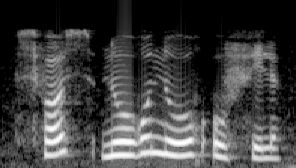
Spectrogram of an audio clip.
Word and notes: 's Fàss nooch ùn nooch uffille: Bas-Rhin; Herrlisheim

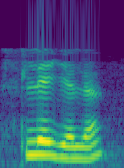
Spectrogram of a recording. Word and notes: 's Löjele: Bas-Rhin; Herrlisheim

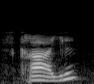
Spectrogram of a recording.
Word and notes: 's Kräjel: Bas-Rhin; Herrlisheim

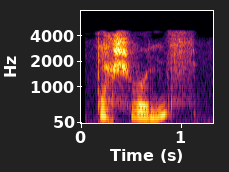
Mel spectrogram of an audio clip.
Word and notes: d'r Schwànz: Bas-Rhin; Reichshoffen

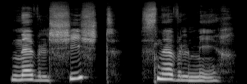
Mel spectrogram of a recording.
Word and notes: d' Nëwwelschìcht, 's Nëwwelmeer: Bas-Rhin; Strasbourg

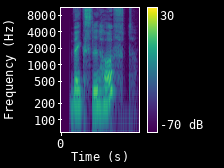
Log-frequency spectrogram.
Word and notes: wechselhàft: Bas Rhin; Strasbourg

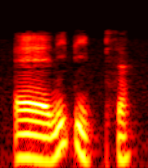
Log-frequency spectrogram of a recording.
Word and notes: eini bibse: Bas Rhin; Schiltigheim

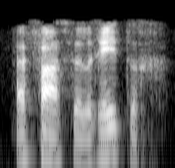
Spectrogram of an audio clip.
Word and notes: e Fasselritter: Bas Rhin; Schiltigheim

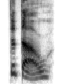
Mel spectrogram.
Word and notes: de Tau: Bas Rhin; Strasbourg

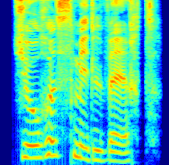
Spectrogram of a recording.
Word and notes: de Johresmìttelwërt: Bas Rhin

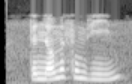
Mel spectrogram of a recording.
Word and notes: d'r Nàmme vum Win: Bas-Rhin; Herrlisheim

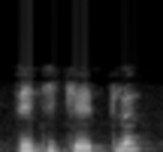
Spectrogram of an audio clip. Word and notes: d' Etikettle: Bas Rhin; Herrlisheim

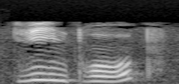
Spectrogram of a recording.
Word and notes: d' Winprob: Bas-Rhin; Herrlisheim

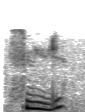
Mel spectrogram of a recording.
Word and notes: 's Mül: Bas Rhin; Reichshoffen

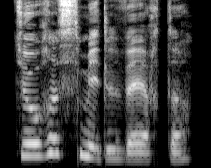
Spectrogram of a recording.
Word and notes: Johresmìttelwërte: Bas Rhin

